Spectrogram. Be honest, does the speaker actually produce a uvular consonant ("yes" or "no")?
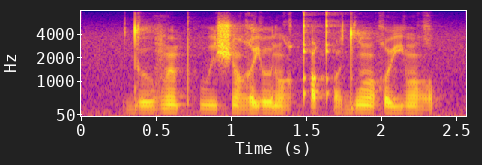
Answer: yes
